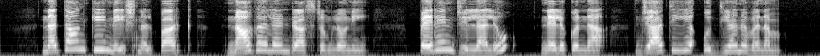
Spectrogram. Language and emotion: Telugu, neutral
